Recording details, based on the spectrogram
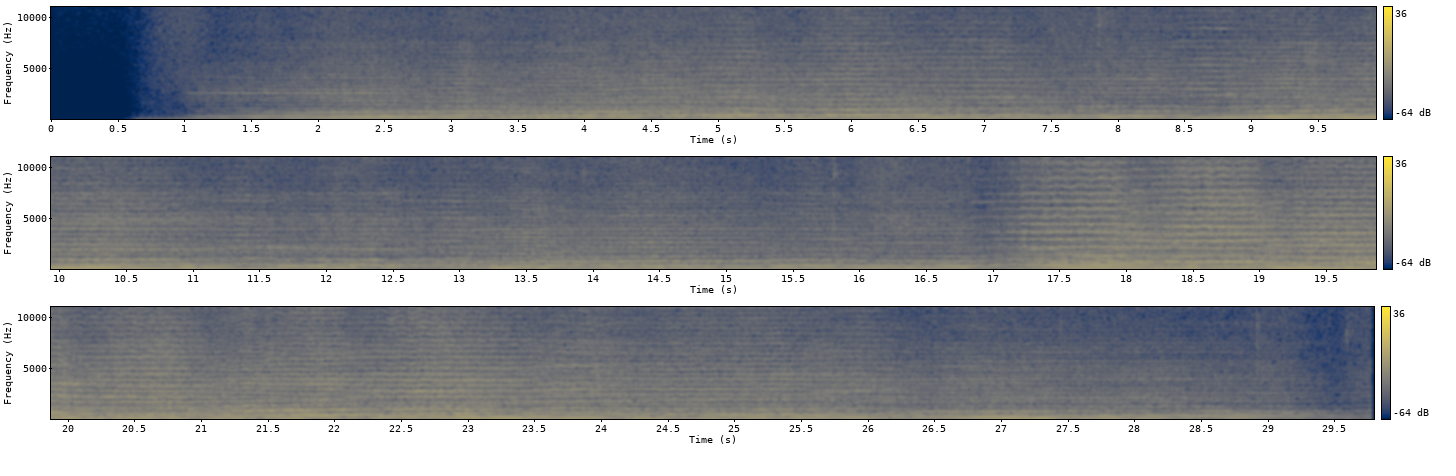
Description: Erbaulich, feierlich und ehrwürdig
für Streichorchester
